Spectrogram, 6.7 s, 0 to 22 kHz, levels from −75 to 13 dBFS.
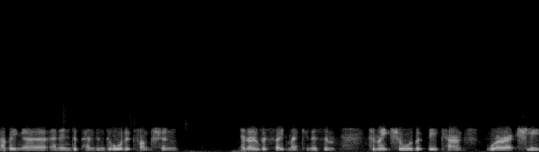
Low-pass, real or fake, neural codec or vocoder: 7.2 kHz; fake; vocoder, 44.1 kHz, 128 mel bands every 512 samples, BigVGAN v2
